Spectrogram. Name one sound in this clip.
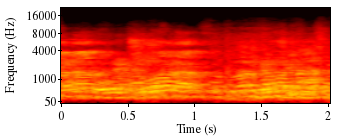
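A middle-aged man speaks close by.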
